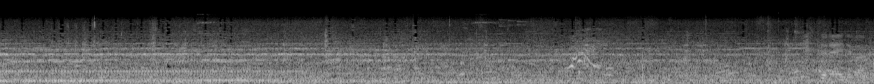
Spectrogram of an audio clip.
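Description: An ambulance siren wails.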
